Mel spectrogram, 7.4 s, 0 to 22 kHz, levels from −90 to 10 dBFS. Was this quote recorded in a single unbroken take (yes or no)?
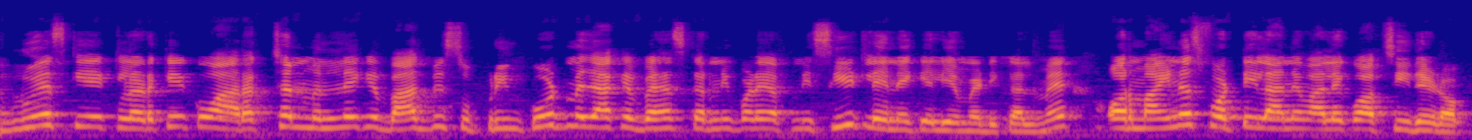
yes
